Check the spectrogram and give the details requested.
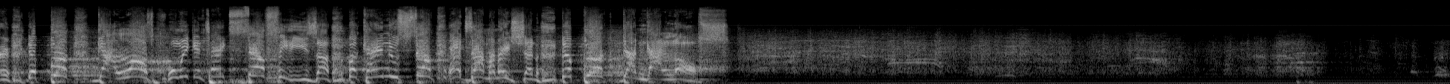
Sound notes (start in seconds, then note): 7.7 cheering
